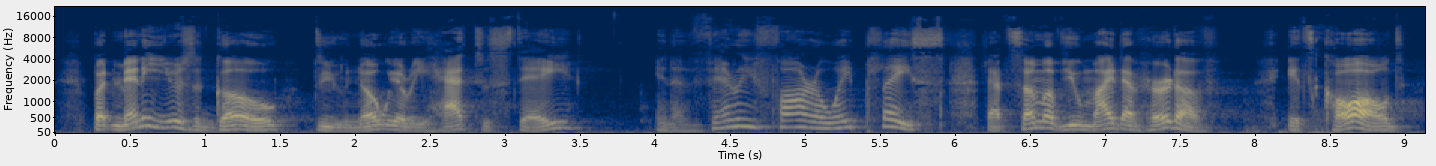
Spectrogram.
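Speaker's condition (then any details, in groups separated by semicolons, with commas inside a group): No condition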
